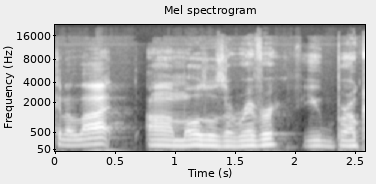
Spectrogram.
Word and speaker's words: Mosel: It's a Moselle. Is that right? How you pronounce it? Mosel. I always say it wrong.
